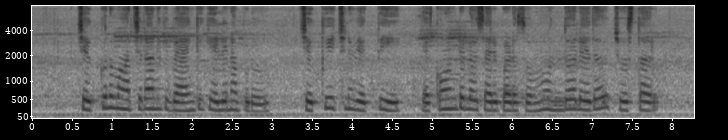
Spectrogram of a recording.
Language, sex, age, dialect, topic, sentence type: Telugu, female, 18-24, Utterandhra, banking, statement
